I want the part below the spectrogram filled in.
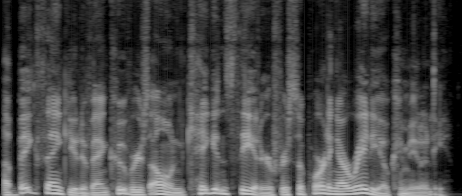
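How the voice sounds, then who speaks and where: A male announcer reads radio sponsor spots from a script. His voice is low and creaky, with lively swings in intonation. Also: no echo, clean studio sound.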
